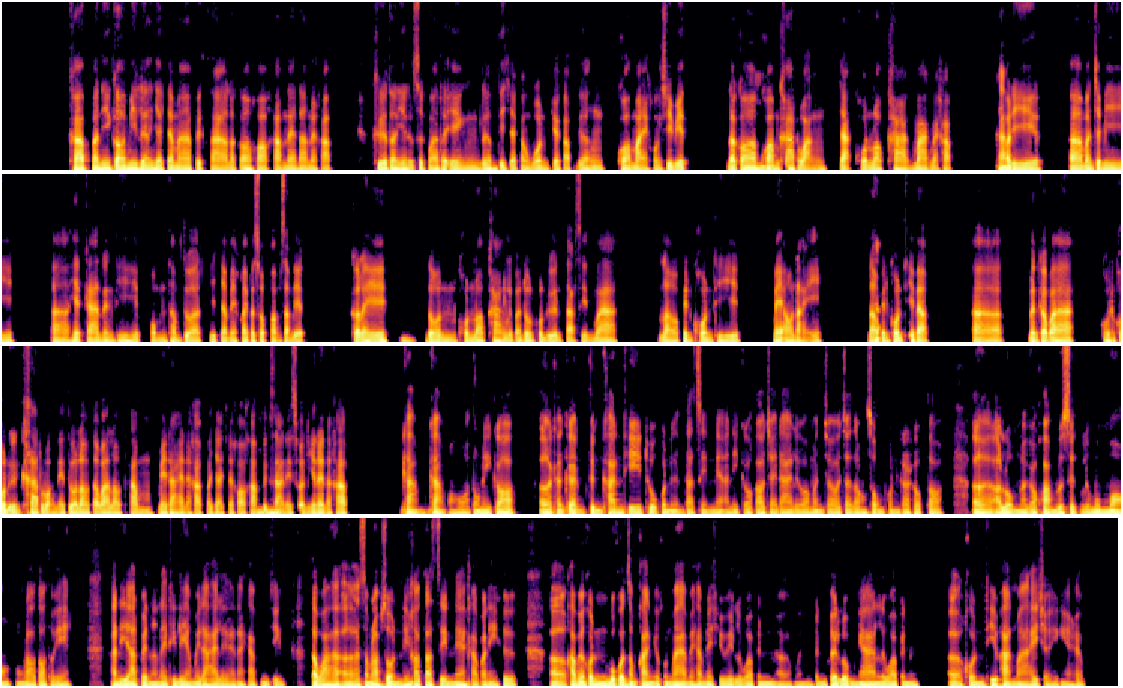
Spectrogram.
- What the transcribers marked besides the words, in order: tapping; "มันก็" said as "จ๊อ"; other background noise
- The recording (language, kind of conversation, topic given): Thai, advice, จะรับมือกับความกลัวว่าจะล้มเหลวหรือถูกผู้อื่นตัดสินได้อย่างไร?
